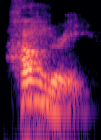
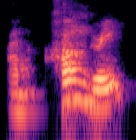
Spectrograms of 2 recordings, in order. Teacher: a bit more open it's ha so it's hungry okay and the reason it's not a schwa is because this is stressed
